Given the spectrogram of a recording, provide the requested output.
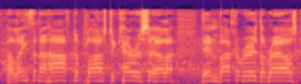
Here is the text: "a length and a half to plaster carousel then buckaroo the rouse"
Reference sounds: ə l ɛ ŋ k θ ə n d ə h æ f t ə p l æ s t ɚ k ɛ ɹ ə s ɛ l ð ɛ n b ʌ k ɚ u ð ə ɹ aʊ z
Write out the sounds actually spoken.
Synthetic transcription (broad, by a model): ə l ɛ ŋ k θ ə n ə h æ f t ə p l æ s t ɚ k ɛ ɹ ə s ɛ l ð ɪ n b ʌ k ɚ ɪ ð ə ɹ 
